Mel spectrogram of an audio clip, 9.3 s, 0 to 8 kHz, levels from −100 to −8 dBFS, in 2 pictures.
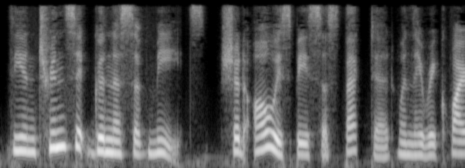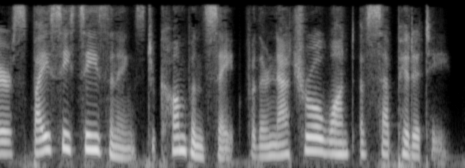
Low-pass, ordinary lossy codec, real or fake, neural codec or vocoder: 7.2 kHz; MP3, 48 kbps; fake; codec, 16 kHz, 0.5 kbps, X-Codec, WavLM features, trained on Multilingual LibriSpeech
